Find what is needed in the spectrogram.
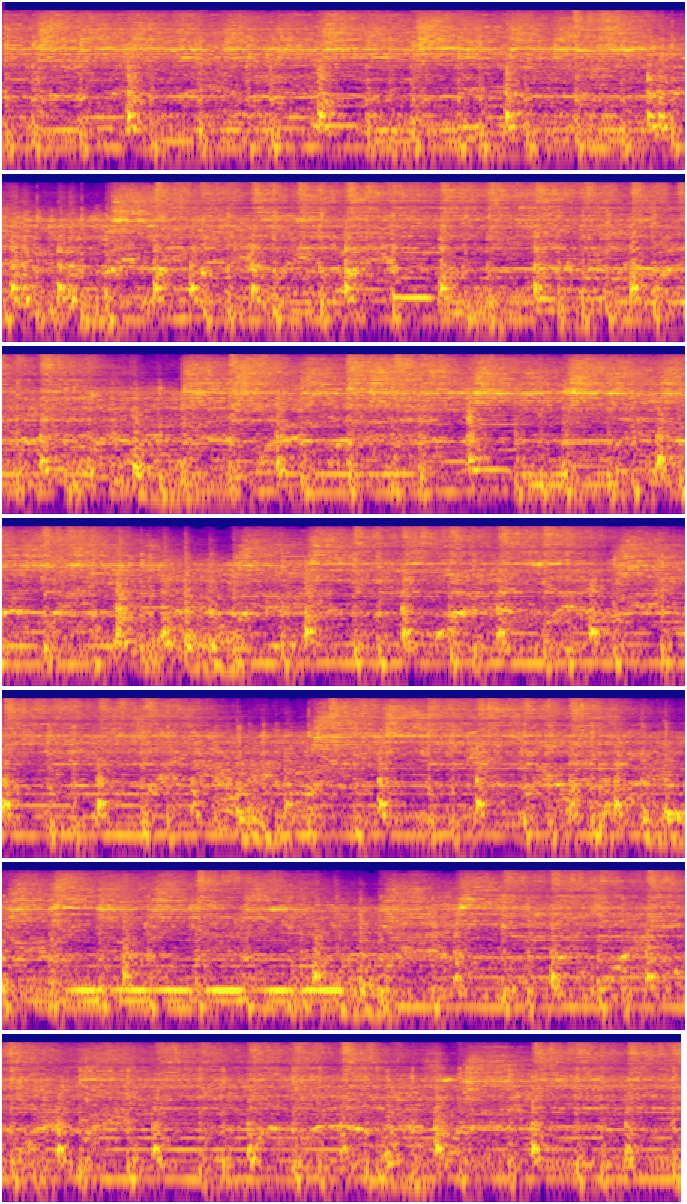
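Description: A heavy metal band playing live: distorted electric guitar, bass guitar and drum kit, loud and continuous.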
